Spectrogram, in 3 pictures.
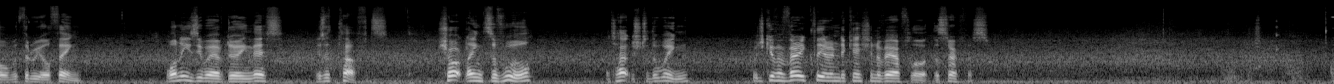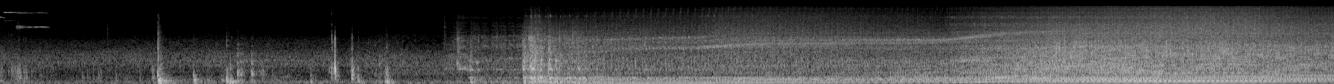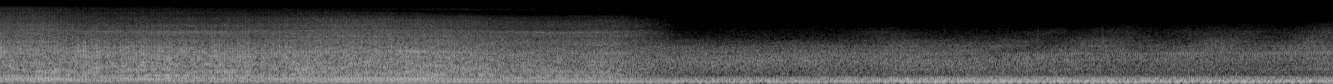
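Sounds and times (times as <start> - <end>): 
speech: 0.1 - 0.9, 1.6 - 5.4, 6.0 - 10.0
Dimona motor glider onboard engine starting and droning: 11.0 - 39.9
clunks and knocks: 12.2 - 17.6.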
